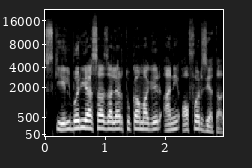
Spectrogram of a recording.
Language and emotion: Goan Konkani, neutral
